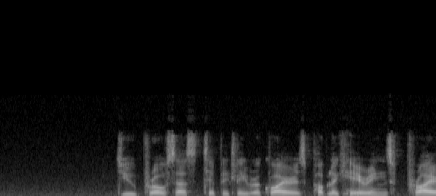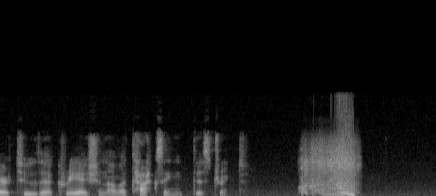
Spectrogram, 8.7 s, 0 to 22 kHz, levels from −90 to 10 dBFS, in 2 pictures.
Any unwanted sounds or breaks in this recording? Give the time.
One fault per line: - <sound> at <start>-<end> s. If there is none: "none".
- sneeze at 7.3-8.0 s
